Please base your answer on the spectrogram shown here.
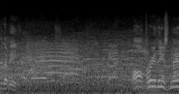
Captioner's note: audience chattering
